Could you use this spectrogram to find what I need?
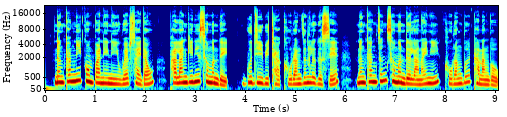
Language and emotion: Bodo, neutral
